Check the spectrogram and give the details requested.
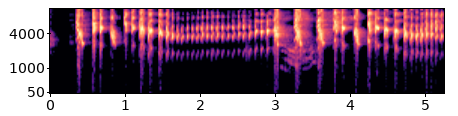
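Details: Small birds sing a tutor song for a white-rumped shama. Bright chips speed into a long, even trill of metallic notes, then a burst of mixed high chirps and more rattles.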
